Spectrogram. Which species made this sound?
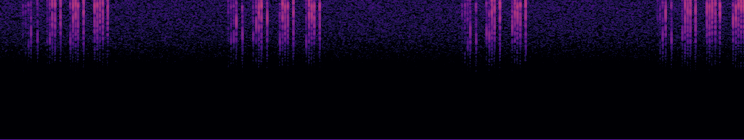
Barbitistes yersini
